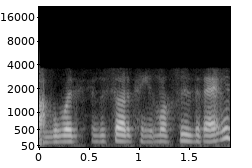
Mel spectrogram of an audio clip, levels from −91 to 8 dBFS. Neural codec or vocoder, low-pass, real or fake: codec, 16 kHz in and 24 kHz out, 0.6 kbps, FocalCodec, streaming, 2048 codes; 3.6 kHz; fake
